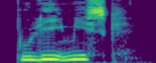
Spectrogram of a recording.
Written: bulimisk

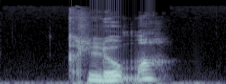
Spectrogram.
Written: klummer

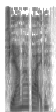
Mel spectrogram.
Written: fjernarbejde

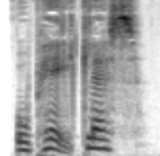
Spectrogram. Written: opalglas

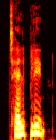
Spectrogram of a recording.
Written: talblind

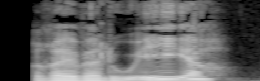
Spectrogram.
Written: revaluere

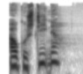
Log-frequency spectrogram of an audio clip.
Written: augustiner

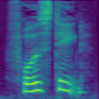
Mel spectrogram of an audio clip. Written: frådsten

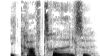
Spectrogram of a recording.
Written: ikrafttrædelse

